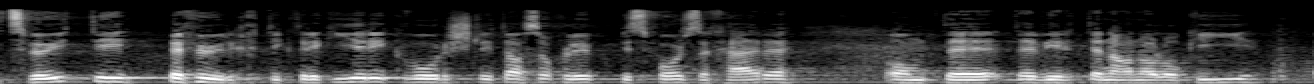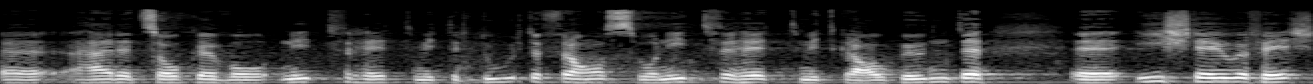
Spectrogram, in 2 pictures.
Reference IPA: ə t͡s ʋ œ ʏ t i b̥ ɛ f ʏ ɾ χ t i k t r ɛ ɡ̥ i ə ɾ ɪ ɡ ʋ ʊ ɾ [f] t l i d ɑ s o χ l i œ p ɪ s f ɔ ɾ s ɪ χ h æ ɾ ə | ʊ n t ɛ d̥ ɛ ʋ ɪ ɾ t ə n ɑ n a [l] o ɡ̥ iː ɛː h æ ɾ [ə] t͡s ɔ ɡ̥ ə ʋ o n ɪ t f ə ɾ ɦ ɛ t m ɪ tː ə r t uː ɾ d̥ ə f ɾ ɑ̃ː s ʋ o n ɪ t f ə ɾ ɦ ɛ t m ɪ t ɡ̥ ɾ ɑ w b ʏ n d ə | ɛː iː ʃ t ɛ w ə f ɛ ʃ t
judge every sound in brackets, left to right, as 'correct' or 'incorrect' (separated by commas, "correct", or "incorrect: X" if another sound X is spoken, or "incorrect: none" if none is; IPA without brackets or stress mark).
incorrect: ʃ, correct, correct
